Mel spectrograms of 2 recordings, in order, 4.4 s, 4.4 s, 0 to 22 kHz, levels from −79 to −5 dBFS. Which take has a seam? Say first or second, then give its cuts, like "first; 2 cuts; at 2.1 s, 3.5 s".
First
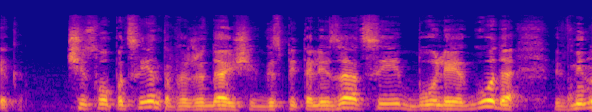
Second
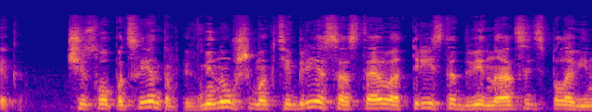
second; 1 cut; at 1.3 s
